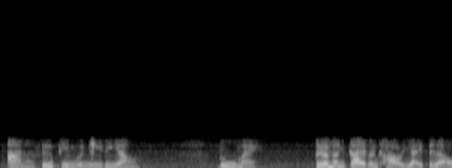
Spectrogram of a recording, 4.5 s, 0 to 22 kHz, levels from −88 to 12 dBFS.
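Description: GSM full-rate codec throughout: speech is rebuilt from a vocal-tract model driven by sparse, regular pulses, leaving an audible buzzy roughness and nothing above 3.8 kHz.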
